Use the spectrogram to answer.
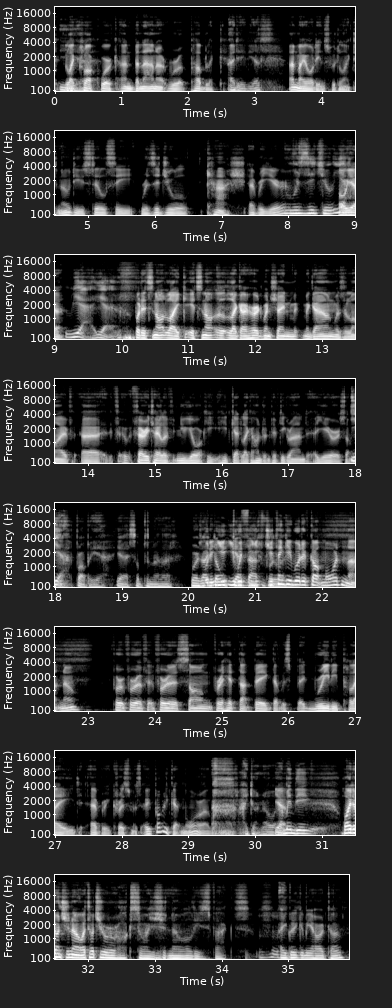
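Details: Two adult men in conversation; normal speech.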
